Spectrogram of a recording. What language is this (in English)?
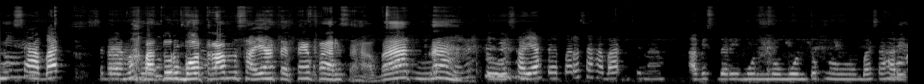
Indonesian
